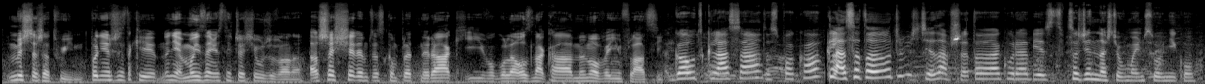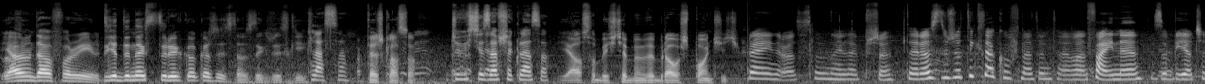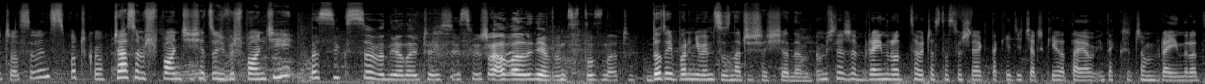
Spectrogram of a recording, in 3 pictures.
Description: Zapytaliśmy studentów o personalny wybór zwycięzcy.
